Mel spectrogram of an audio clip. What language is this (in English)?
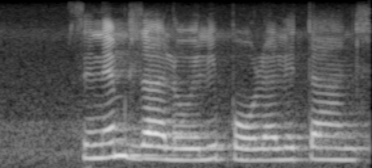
Swati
